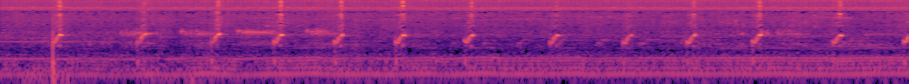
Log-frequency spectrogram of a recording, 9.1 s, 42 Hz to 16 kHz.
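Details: Decoy White-breasted waterhen for luring, Vĩnh Long, Vietnam, calling in a long run of short upslurred notes, about one every 0.6 to 0.7 seconds, with soft clicks and a strong low hum behind.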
